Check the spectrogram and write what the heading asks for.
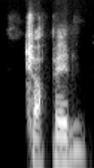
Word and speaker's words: Chopin: Chopin. – Chopin.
